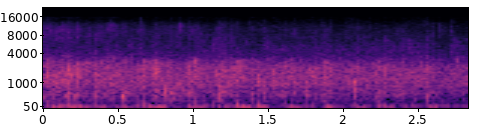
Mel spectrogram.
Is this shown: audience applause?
yes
